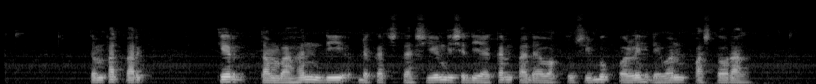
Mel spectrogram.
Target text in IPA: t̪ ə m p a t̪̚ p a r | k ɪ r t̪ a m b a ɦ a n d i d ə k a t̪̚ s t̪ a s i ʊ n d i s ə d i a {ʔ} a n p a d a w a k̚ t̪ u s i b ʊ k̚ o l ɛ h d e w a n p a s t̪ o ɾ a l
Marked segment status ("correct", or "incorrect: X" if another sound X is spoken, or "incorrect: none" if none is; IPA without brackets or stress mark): incorrect: k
